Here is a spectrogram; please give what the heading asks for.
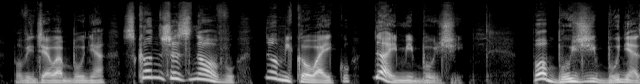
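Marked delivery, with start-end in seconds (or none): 1.2-4.7 granny voice gliding down from high; doting grandmother. Acted. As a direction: dismiss it airily, then coax the child. Grandmother denies, then coaxes grandson.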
